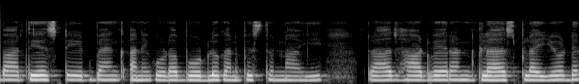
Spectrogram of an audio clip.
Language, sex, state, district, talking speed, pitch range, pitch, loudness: Telugu, female, Andhra Pradesh, Chittoor, 145 wpm, 200-210 Hz, 205 Hz, -15 LUFS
